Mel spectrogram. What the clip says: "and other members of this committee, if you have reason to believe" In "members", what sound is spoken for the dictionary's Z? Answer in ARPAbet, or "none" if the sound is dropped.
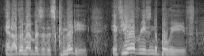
Z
